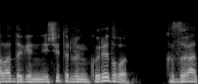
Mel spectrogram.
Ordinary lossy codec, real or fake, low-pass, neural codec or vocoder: none; fake; none; codec, 16 kHz, 4.8 kbps, FACodec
